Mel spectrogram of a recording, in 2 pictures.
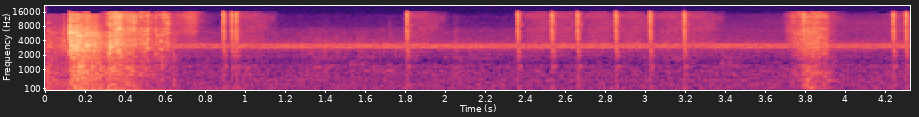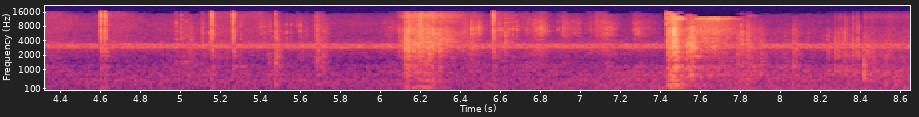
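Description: Menu clicks tick sharply one after another.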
